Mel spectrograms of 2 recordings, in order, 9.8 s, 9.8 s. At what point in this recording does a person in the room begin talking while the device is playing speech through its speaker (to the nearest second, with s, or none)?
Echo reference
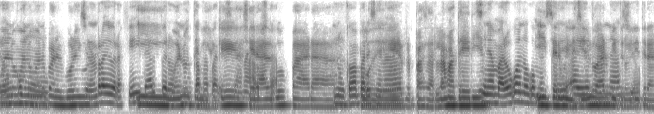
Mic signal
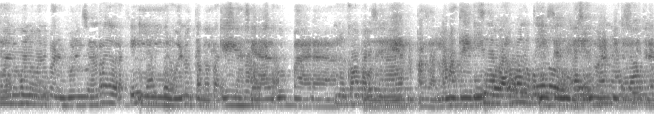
7 s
